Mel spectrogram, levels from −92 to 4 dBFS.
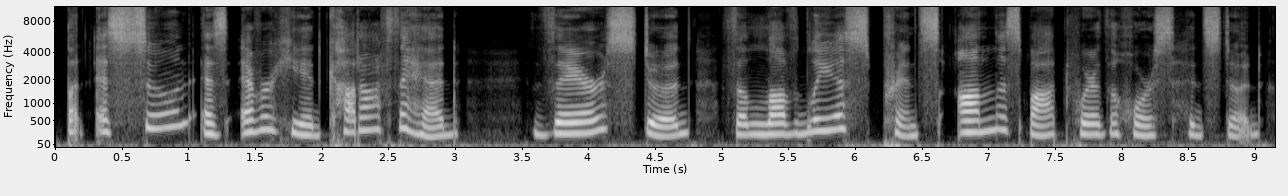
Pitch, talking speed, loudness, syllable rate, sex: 240 Hz, 155 wpm, -21 LUFS, 4.1 syllables/s, female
